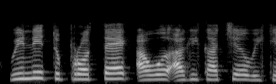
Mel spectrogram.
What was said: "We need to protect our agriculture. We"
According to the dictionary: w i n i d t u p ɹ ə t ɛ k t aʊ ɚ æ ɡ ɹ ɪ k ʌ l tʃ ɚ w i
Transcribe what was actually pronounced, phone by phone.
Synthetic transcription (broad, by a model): w i n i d t u p ɹ ə t ɛ k t aʊ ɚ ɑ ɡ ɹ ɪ k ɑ tʃ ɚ w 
